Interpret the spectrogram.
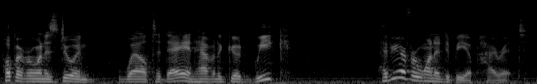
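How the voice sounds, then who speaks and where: An American man in his thirties, a music teacher, introducing a read-along to children in an expressive, direct way. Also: medium pitch, a little fast, a little hiss or hum. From Tampa, Florida, United States. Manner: expressive, addressing young viewers directly. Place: outdoors by a brick house wall.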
